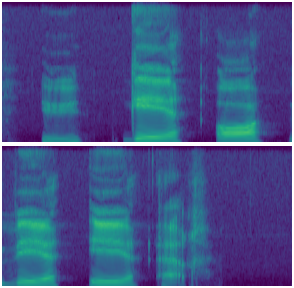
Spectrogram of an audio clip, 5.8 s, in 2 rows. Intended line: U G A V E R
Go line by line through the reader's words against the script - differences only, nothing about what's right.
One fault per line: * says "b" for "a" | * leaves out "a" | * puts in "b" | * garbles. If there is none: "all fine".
all fine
